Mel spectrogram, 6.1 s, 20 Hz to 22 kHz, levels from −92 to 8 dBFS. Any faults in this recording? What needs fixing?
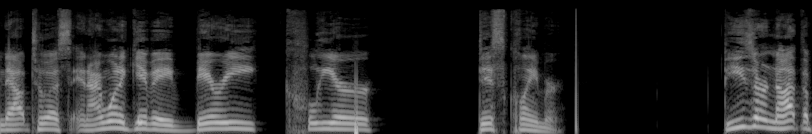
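Two loud pops sit on the speech, from 2.66 to 2.69 s and from 4.32 to 4.35 s, peaking about 15 dB and about 10 dB above the signal. Each is a single sharp transient, likely a voltage step from a connector, switch or static discharge, with the speech continuing underneath. Secure the connections, ground the equipment properly and avoid switching anything in the chain while recording.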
